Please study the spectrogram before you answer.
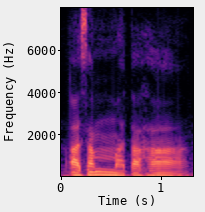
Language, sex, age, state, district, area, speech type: Sanskrit, male, 18-30, Karnataka, Uttara Kannada, rural, read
